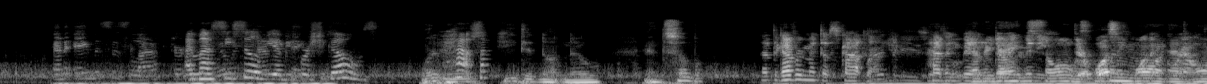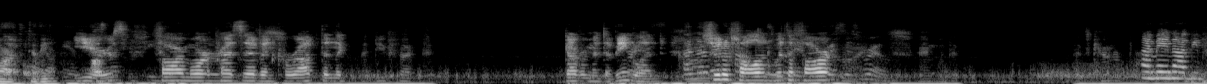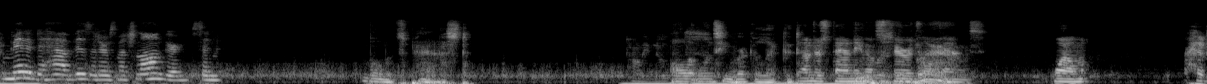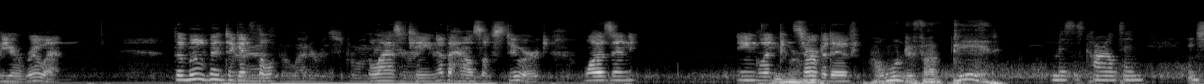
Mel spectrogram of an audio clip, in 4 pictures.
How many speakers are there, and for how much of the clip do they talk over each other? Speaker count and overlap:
seven, about 39%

